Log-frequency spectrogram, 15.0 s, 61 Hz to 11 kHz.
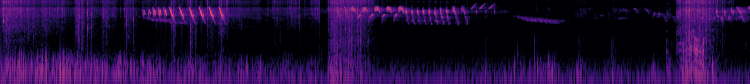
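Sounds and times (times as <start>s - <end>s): bird singing: 2.8s - 5.3s, 6.2s - 15.0s.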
